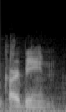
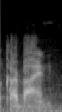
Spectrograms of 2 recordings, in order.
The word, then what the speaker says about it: carbine: did secure a plasma carbine no carbine uh someone corrected me in the chat rhymes with nine um chrysalid corpse all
